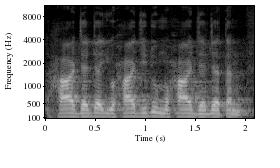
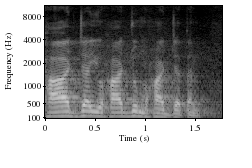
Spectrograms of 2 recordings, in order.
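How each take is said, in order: First: The repeated consonants are pronounced as separate sounds. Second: The repeated consonants are merged into one sound. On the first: This is the underlying full form of the words. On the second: This is how the words are actually read.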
